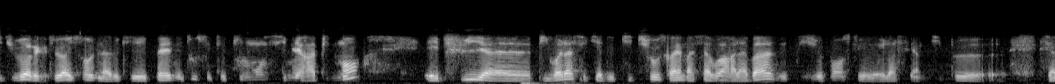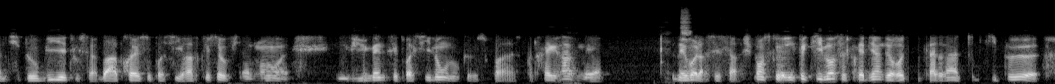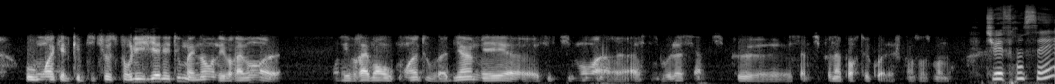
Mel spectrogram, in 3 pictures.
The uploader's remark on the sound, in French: Par téléphone depuis Montréal.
